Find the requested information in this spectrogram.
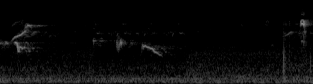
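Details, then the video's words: Red-vented bulbul giving a quick rising chirp, then a short note and a downslurred whistle, followed by a sharp high click near the end. "Red Vented bulbul - Bulbul - Indian Bulbul"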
